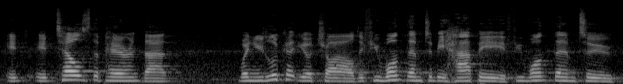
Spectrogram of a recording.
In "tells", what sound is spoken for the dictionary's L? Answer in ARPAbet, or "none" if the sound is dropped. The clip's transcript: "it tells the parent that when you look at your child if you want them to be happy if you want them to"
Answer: L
